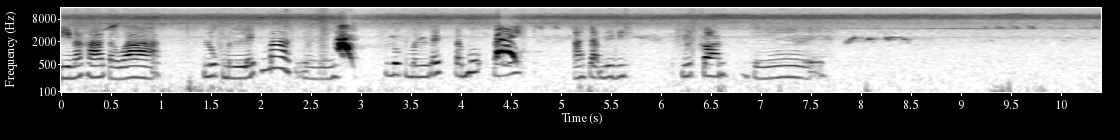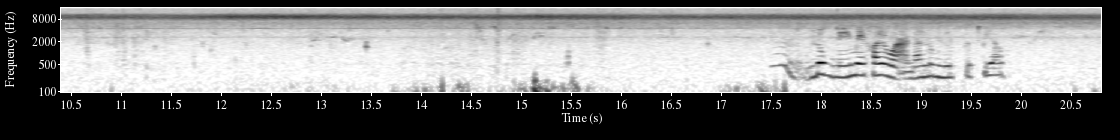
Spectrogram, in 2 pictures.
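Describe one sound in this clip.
A young woman talks gently and playfully up close.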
